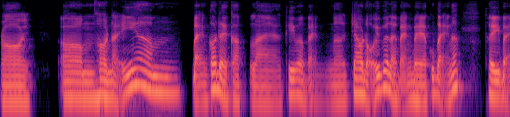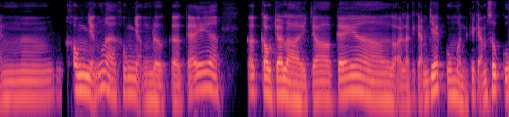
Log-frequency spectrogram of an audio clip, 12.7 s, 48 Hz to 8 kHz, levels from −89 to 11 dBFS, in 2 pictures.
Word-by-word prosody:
rồi. 95 -1 0 0.4
Ờm, 110 -1 0
hồi 120 -1 +3
nãy, 125 - +1
ơ, 185 -6 +2 0.5
bạn 100 0 -1
có 165 - +3
đề 140 -8 +3
cập 100 -1 -6
là 95 -1 -5
khi 125 - -1
mà 125 -2 -1
bạn, 95 -1 -9
ờ, 95 0 -5
trao 130 +7 +1
đổi 130 +3 +1
với 175 +2 +2
lại - - 0
bạn 105 - -3
bè 100 -2 +1
của 130 - -4
bạn - - -1
á, 170 - +2 0.4
thì 120 -2 +4
bạn, 115 +2 -3
ờ, 120 +2 -5
không 155 -1 +4
những 155 +5 +2
là 145 -8 0
không 135 +2 -3
nhận 110 -4 -3
được 95 -2 -1
c 95 -1 -2
cái, 165 +8 +2
ơ, 155 -4 +1 0.3
cái - - 0
câu 135 -1 +6
trả 130 +1 +6
lời 105 -6 +3
cho 115 +1 0
cái, 130 +6 +3
ơ, 115 -7 0
gọi 95 -3 -2
là, 95 - -2
cái - - -13
cảm 110 +1 -2
giác 160 +2 +5
của 125 - -1
mình, 105 -7 -2
cái - - -5
cảm 115 - -2
xúc 155 +4 +3
của 130 - 0
115 Hz, 250 wpm, -21 LUFS, 100-135 Hz, 0.5 s, câu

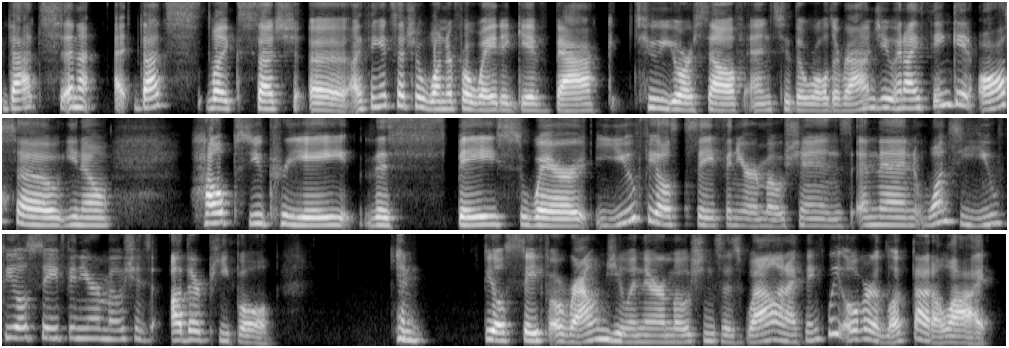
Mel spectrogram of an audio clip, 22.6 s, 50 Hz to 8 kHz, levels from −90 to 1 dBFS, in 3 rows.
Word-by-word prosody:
that's 220 +2 +1
and - - +3
I - - -2
that's - - +1
like 220 -1 +3
such 200 -1 +2
a 175 -2 +3
I - - 0
think 255 +6 -3
it's 280 - -8
such 270 -2 +1
a 250 - +4
wonderful 200 -2 +3
way 175 0 +4
to 175 -1 -2
give 170 -1 -1
back 160 +2 +4 0.2
to 240 - -4
yourself 175 -5 +3
and 165 +2 -5
to 190 +1 -8
the 170 - -2
world 165 0 -1
around 165 +8 0
you, 235 -1 +1
and 225 0 +2
I 225 - +3
think 305 +7 -5
it 290 -3 -1
also, 200 - +4
you 205 +3 -4
know, 195 -1 -1 0.6
helps 255 +1 +3
you 240 0 -3
create 200 -3 +1
this 195 -1 -1
space 210 +2 0
where 185 -3 +4
you 240 - -6
feel 260 - 0
safe 205 -2 -7
in 195 - -8
your 180 -2 -5
emotions, 175 +1 -8
and 200 +1 -7
then 195 -1 -3
once 270 +6 -4
you 210 +2 -10
feel 275 +2 -4
safe 275 -1 -7
in 270 - -8
your 265 - -7
emotions, 250 -1 -10
other 220 +1 +1
people 195 -6 -5 0.9
can 225 -5 -4 0.4
feel 225 -4 +4
safe 210 0 0
around 215 +6 +2
you 200 -3 -3
in 175 0 -7
their 175 -1 -2
emotions 180 +3 -7
as 170 -1 -9
well, 175 +6 +2
and 220 - -1
I 180 - -2
think 215 +7 -11
we 390 - -3
overlook 240 +1 -2
that - - +3
a - - 0
lot - - +2
200 Hz, 195 wpm, -16 LUFS, 180-235 Hz, 0.9 s, a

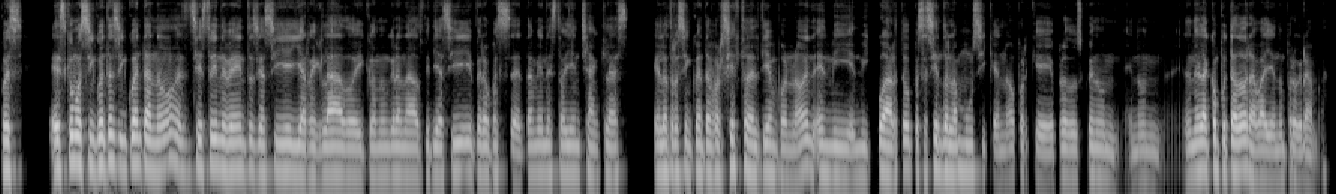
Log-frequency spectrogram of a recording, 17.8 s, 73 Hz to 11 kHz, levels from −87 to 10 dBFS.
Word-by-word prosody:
pues 140 -1 +2 0.3
es 140 0 +5
como 165 0 +7
50/50, 155 -1 +4
¿no?, 150 +5 +1
eh, 140 -2 -1
sí 135 +3 0
estoy 150 +1 +2
en 150 - +1
eventos 140 -1 +1
y - - +2
así 135 +1 0
y 130 0 +1
arreglado 125 0 +1
y 120 - -4
con 120 0 -5
un 120 0 -4
gran 125 0 -1
outfit 120 0 -3
y 125 - 0
así, 135 +3 -1
pero 125 -1 -1
pues, 130 +1 -4
eh, 115 -3 -2
también 130 0 -3
estoy 130 0 -3
en 125 - -3
chanclas 125 +1 -5 0.3
el 130 0 -1
otro 135 0 +1
50% 135 +2 -1
del 130 -3 +2
tiempo, 125 -3 -2
¿no?, 115 +5 -1
en 145 -4 -3
en 125 0 -1
mi 120 -1 -2
en 115 +1 -5
mi 120 -2 -6
cuarto, 130 +1 +2
pues 135 0 -3
haciendo 140 +1 +2
la 125 -1 +2
música, 130 -3 -5
¿no?, 115 +2 -8
porque 110 -3 -5
produzco 115 +1 -4
en 120 - -2
un 115 -3 -7
en 110 +1 -12
un 110 -3 -10 0.3
en 120 +2 -4
el 135 - +4
la 140 -2 +5
computadora 145 -3 +4
vaya, 115 -1 0
en 110 - -6
un 115 - -8
programa. 110 +2 -5
130 Hz, 200 wpm, -20 LUFS, 120-140 Hz, 0.3 s, como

